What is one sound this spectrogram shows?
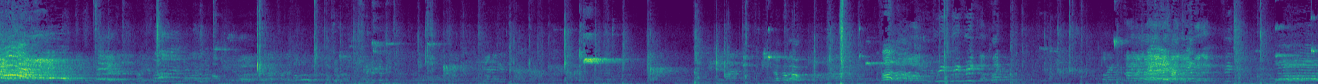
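Young men call out and shout during play in a large echoing hall.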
